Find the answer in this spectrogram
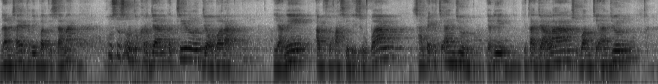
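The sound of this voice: Amid strong room echo, a man with a fairly high pitch speaks at a moderate pace with lively intonation.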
